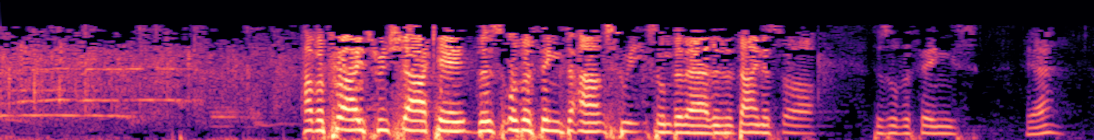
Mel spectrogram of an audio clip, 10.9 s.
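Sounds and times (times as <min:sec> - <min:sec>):
audience applause: 0:00.0 - 0:05.6
speech: 0:03.0 - 0:10.7.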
